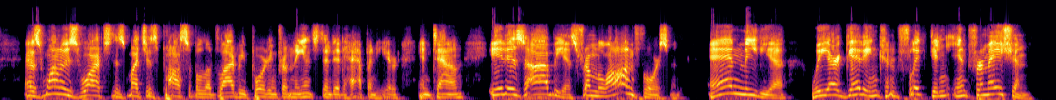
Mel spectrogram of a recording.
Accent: Las Vegas, Nevada, United States; from the White House to Hollywood and, of course, to my hometown, Las Vegas.

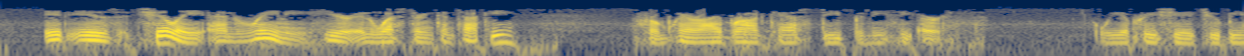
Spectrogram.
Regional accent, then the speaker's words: Scotland, United Kingdom; The second movie will start out being filmed in Scotland, actually not far from my hometown.

